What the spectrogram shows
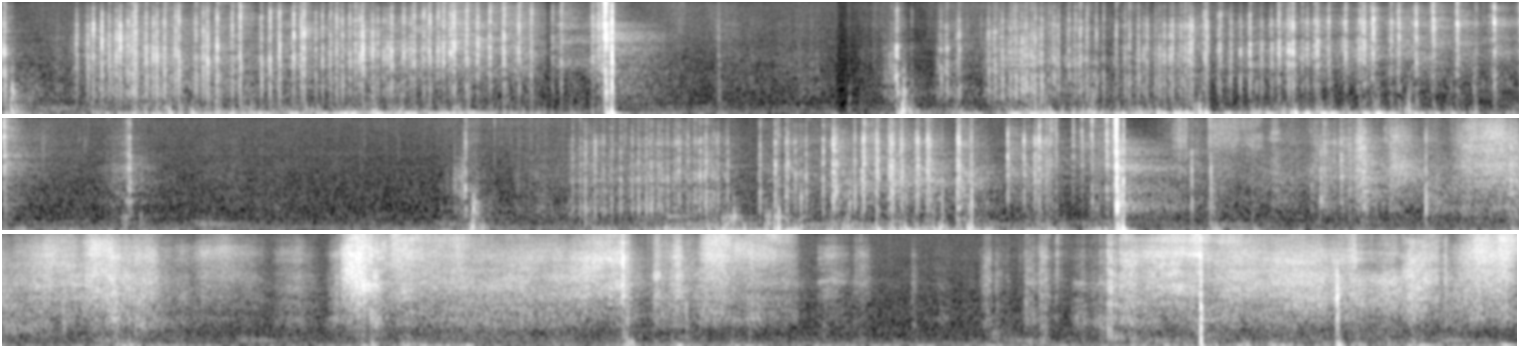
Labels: Is a dog barking?
no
